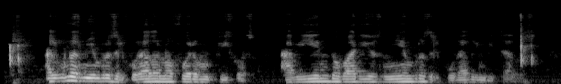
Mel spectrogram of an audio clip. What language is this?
Spanish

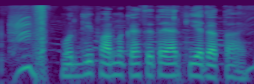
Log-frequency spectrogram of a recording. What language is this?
Hindi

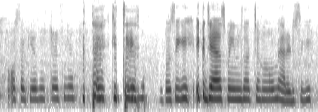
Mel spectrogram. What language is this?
Punjabi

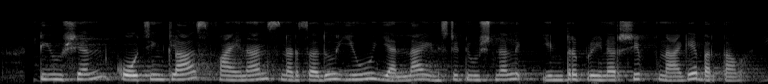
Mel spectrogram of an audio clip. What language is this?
Kannada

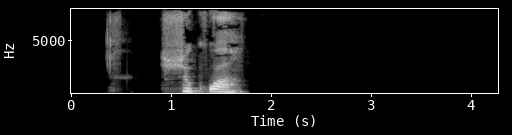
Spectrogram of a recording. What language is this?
Adyghe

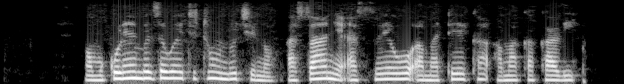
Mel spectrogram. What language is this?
Ganda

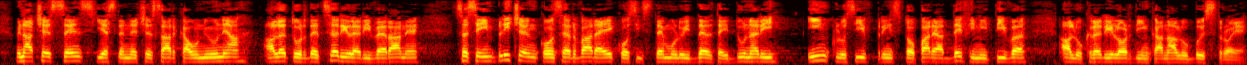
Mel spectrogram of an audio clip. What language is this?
Romanian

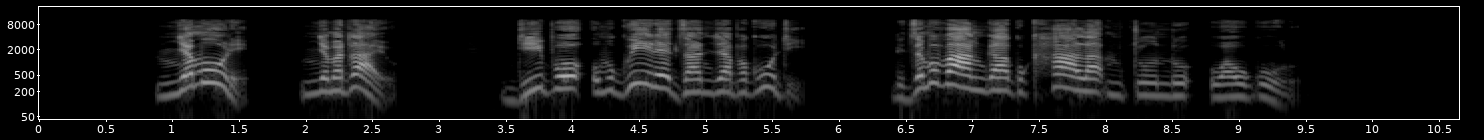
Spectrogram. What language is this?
Nyanja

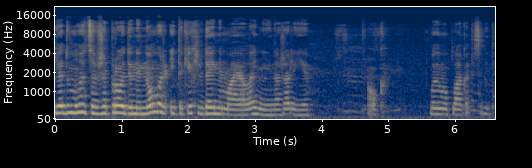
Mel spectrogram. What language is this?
Ukrainian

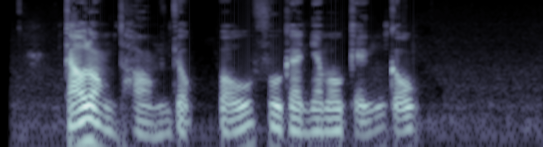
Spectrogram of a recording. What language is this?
Cantonese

